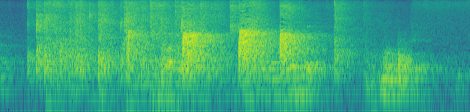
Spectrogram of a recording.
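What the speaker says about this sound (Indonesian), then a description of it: "kita berikan tepuk tangan" A small class in an arts lesson claps, giving a few bursts of scattered hand claps that swell and ebb over a few seconds.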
